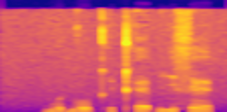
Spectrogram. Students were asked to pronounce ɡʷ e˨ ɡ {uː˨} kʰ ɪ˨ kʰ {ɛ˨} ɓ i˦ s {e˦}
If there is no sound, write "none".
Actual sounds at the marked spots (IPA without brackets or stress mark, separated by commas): oː˨, ɛ˨, ɛ˦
